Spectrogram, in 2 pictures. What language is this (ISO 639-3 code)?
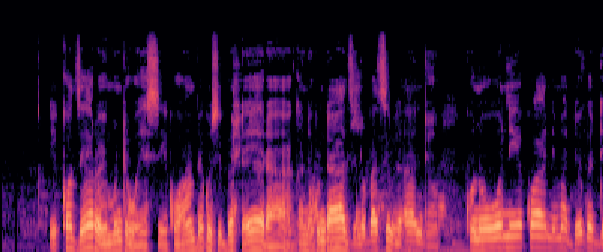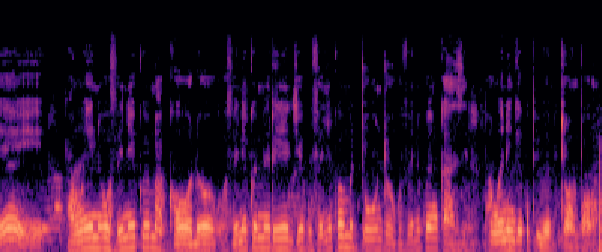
ndc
